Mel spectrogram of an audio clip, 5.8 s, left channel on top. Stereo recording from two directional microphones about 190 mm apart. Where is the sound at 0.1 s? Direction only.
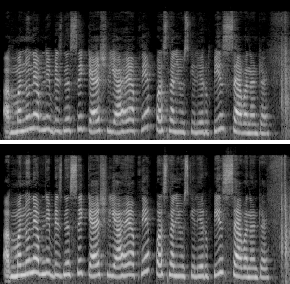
35° right (ahead or behind).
